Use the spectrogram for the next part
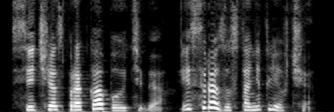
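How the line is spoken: Calm reply. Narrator (Russian): спокойно отозвался Денис

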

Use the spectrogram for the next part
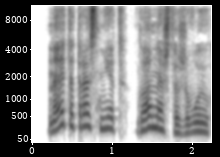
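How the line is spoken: Snorting male. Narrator (Russian): хмыкнул он

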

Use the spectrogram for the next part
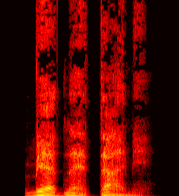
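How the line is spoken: Sorrowful exhale. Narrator (Russian): горестно выдохнул Джек

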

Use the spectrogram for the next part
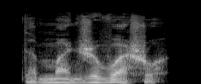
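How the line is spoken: Stunned muttering. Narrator (Russian): только и пробормотал пораженный подполковник

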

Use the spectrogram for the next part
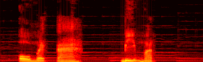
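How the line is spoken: Mocking whisper. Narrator (Vietnamese): Ông trùm thì thầm giễu cợt

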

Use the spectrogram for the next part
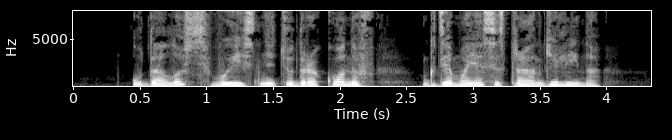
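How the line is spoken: Trembling voice. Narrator (Russian): спросила она дрогнувшим голосом

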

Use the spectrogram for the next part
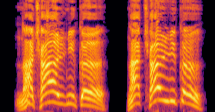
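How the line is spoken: Shouted. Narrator (Russian): в выступлении крикнул

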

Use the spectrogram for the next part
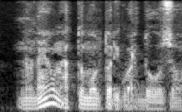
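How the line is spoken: Murmured. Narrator (Italian): mormorò la voce di sua madre

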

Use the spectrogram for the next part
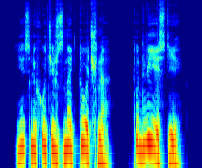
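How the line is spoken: Displeased exclamation. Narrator (Russian): Недовольно воскликнула она

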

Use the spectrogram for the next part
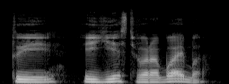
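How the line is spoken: Miserable voice. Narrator (Russian): несчастным голосом спросил я

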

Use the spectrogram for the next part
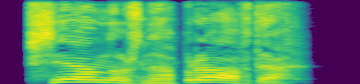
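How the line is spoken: Irritated snort. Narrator (Russian): хмыкнул раздраженно граф

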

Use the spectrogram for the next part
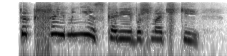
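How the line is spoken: Fairy exclaiming. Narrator (Russian): воскликнула фея

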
